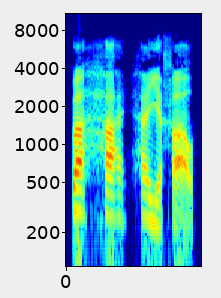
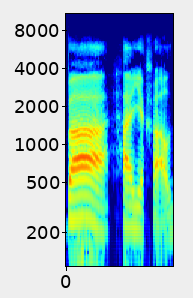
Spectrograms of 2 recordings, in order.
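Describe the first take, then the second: First: It is said slowly with the extra 'ha' syllable. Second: It is said quickly with the 'ha' syllable absorbed.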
